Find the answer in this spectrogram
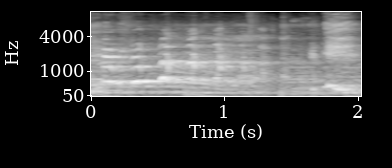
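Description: A woman laughing, with a few words of talk mixed in.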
